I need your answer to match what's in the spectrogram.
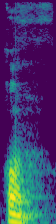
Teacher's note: ओम में ओ की ध्वनि को खूब खींचा जाता है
